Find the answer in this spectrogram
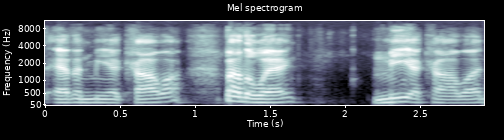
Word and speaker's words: Miyakawa: By the way, Miaawa, not Mayakawa. There are people who pronounce his name wrong.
